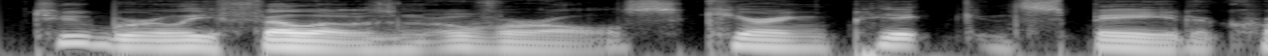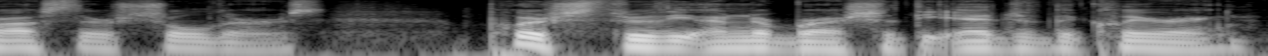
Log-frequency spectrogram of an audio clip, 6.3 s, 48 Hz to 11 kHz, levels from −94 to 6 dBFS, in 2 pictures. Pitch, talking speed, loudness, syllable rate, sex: 100 Hz, 210 wpm, -19 LUFS, 5.9 syllables/s, male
